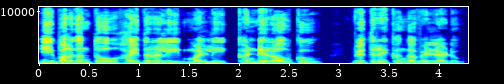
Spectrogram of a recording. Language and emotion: Telugu, neutral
